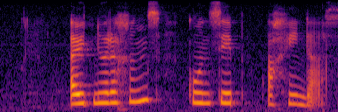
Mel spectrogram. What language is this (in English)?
Afrikaans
